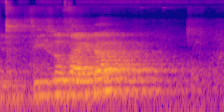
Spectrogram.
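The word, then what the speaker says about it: Schizophyta: हाँ इसी की हेडिंग वानस्पतिक वर्गीकरण के अंदर आपकी तीन है, सीजोफाइटा सीजोफाइटा एस साइलेंट होता है, सीजोफाइटा इतना लिखिए सब।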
